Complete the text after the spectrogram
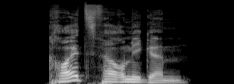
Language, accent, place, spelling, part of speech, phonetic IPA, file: German, Germany, Berlin, kreuzförmigem, adjective, [ˈkʁɔɪ̯t͡sˌfœʁmɪɡəm], De-kreuzförmigem.ogg
- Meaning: strong dative masculine/neuter singular of kreuzförmig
